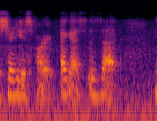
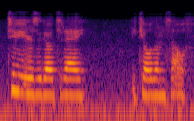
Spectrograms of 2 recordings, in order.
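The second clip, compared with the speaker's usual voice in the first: ordinary delivery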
